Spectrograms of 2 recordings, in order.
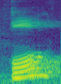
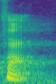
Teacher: Berbeda makhraj walaupun masih di huruf lisan. Qaf di pangkal lidah, sedangkan huruf kaf itu berada setelah huruf qaf ya.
